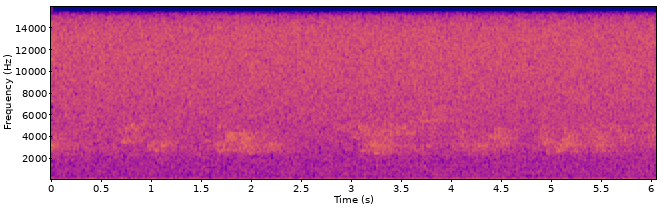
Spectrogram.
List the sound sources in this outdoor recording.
Red-eyed Vireo, Black-throated Blue Warbler, Ovenbird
